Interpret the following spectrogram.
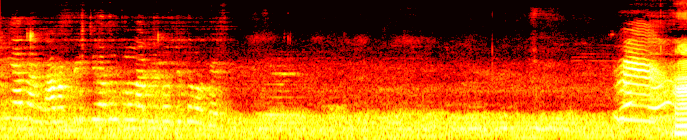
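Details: Sick pet cat meowing repeatedly in wavering, drawn-out cries during the first two seconds, then a louder meow near the end, with people talking and background music.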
